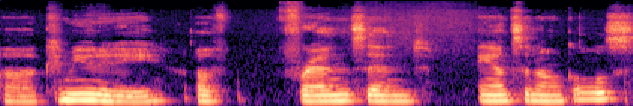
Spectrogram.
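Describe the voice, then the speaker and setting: A woman with an American accent speaks at a medium pitch in a dark, mellow tone. Her intonation is monotone and flat. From US Midwest, Chicago. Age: 70s. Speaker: YouTuber, retiree. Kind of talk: casual reflective monologue. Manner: calm, unhurried.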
